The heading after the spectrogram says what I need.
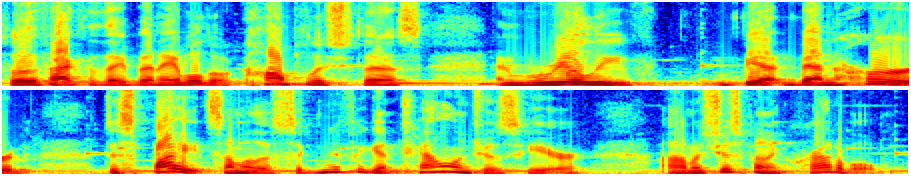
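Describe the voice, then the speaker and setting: A woman's voice: fairly low pitch, moderate pace, darkish tone, soft background music. A woman speaking as a hospital staff member in a documentary interview, explaining articulately.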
